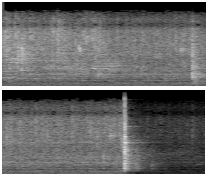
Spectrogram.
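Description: A spoon stirring pork offal (asadura) sizzling in a frying pan, with a small knock about halfway and a sharp knock of the spoon against the pan near the end. After the sharp knock the sizzle falls away almost to quiet.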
